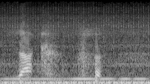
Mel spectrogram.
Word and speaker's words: Aike: Und zwar dort nach Jack. Und es wird völlig anders geschrieben als ausgesprochen, nämlich Aike. A-I-K-E.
